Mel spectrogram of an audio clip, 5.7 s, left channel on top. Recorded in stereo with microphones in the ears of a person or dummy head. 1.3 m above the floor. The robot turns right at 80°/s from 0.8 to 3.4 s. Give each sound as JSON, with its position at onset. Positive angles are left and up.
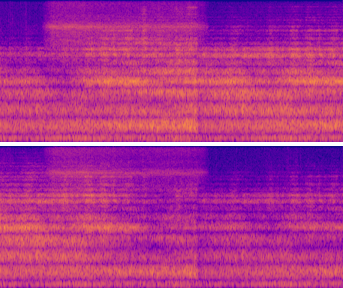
{"t": 0.0, "sound": "an aircraft", "azimuth_deg": -80}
